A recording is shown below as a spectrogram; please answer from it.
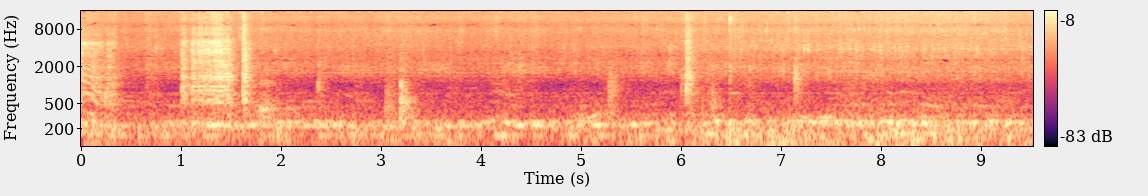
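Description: Chicken fries in a large pot over browned onions, a steady close sizzle with a few clinks and scrapes of a spoon and a faint voice underneath.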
